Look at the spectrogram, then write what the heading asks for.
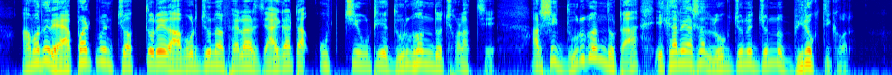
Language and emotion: Bengali, disgusted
